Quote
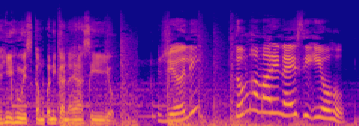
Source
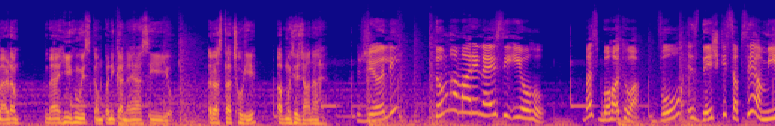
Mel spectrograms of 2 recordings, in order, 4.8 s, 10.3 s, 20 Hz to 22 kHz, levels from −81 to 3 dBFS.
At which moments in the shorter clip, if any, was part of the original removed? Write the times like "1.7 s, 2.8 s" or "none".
1.8 s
